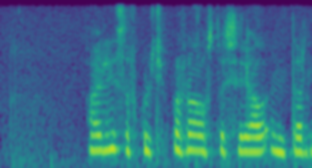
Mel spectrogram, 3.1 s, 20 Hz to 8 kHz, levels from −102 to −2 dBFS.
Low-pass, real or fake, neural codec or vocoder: 7.2 kHz; fake; vocoder, 44.1 kHz, 80 mel bands, Vocos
